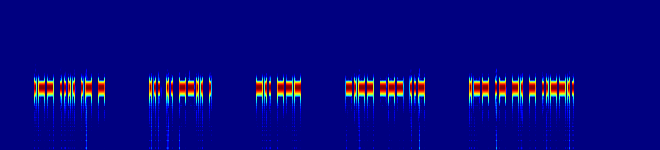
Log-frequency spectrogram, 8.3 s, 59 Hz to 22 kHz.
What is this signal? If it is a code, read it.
Morse code, heard as a keyed tone, about 42 wpm, 700 Hz. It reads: WHAT SIZE DO YOU WANT?
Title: 3x Word-Spacing - Sentences from Top 400 Words - 45wpm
